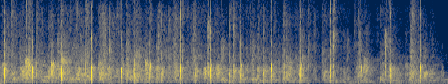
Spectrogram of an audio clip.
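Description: A group of students applauding together, a steady, dense patter of many hands clapping at once, sustained at an even loudness for several seconds.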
